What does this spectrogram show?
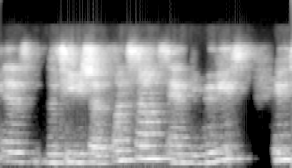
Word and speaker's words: Flintstones: look at the title whenever you think of how it's spelled you can spell f-l-i-n-s-t-o-n-e-s but actually if you look at the real title it's flintstones with an extra t but because people don't tend to emphasize the t whenever they're saying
